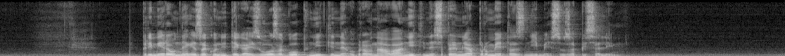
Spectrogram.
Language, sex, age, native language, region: Slovenian, male, 30-49, Slovenian, Central Slovenia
